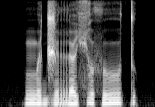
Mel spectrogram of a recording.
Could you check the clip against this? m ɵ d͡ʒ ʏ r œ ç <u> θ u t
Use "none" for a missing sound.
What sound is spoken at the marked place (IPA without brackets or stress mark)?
u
